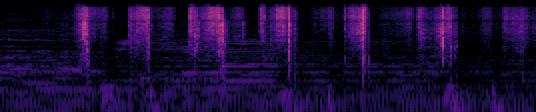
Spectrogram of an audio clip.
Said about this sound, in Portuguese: Vou pedir pra ele aqui puxar uma carta. Pera aí, vou embaralhar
